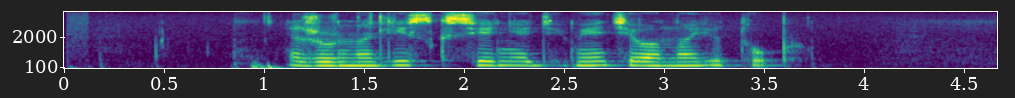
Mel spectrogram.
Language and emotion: Russian, neutral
